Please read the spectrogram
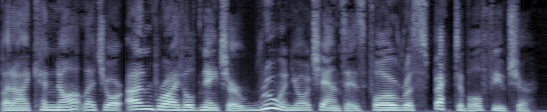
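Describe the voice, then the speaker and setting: A woman playing a strict, snobbish mother, prim and commanding, with a shrill edge, in a period audio drama. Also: unhurried, a little mellow, no echo, lightly acted. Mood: stern, dismissive. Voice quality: shrill when scolding. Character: strict, snobbish society mother, scolding and domineering.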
